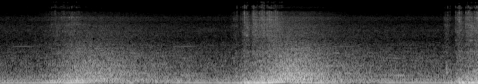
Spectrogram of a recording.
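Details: Nissan Hardbody pickup bought at auction, sat for months, fresh oil change and 5 gallons of fresh gas added to old fuel; revs rise cleanly on gentle throttle but flutter when stabbed; owner suspects spark plugs, plug wires or old gas.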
